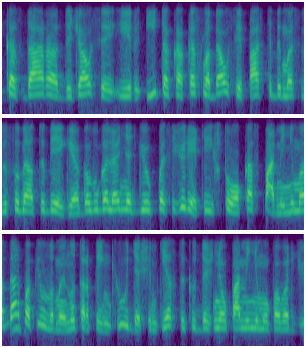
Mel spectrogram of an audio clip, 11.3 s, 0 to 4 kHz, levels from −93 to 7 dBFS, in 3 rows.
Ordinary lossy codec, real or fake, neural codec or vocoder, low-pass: Opus, 32 kbps; real; none; 3.6 kHz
